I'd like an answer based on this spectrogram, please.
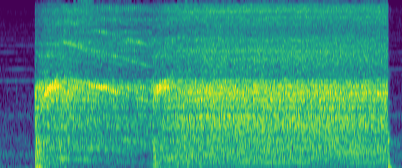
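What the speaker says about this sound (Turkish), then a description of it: "Birinci basamağımızı keseceğiz. Kullandığım böyle bir kafa kesme testeresi." A miter saw whines loudly as it spins up, pitch dipping as the blade bites into wood for a stair step, then running steadily before stopping abruptly.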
